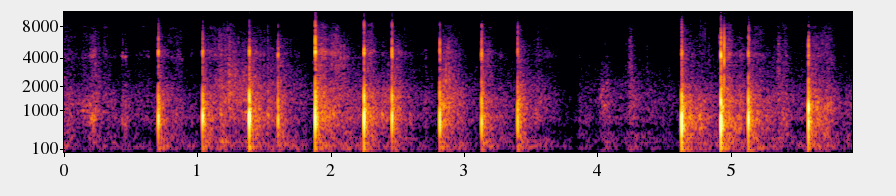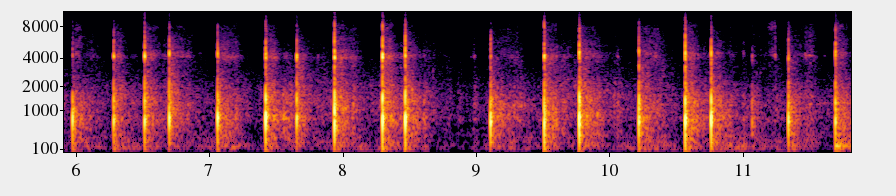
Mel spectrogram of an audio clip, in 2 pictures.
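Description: Chalk taps and scratches on a board in quick, uneven strokes.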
